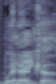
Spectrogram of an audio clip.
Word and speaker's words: Winnetka: Winnetka? Winnetka is how it's said.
